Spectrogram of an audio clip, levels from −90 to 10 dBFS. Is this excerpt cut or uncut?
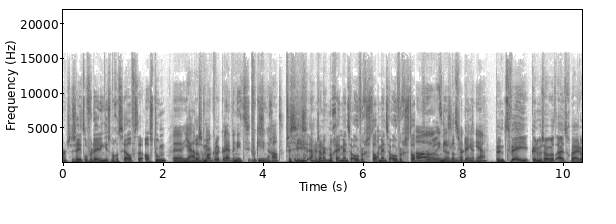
cut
